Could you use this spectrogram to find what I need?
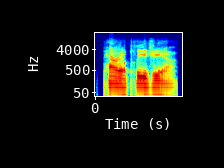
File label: "paraplegia", American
